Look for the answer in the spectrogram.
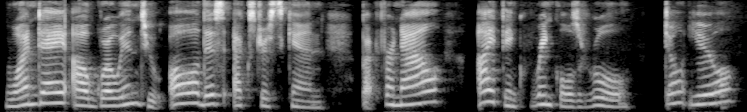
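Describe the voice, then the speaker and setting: Female storybook reader, unhurried, expressive read-aloud for young children, slightly muffled recording. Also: a little high. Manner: expressive, speaking as baby animals in first person.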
